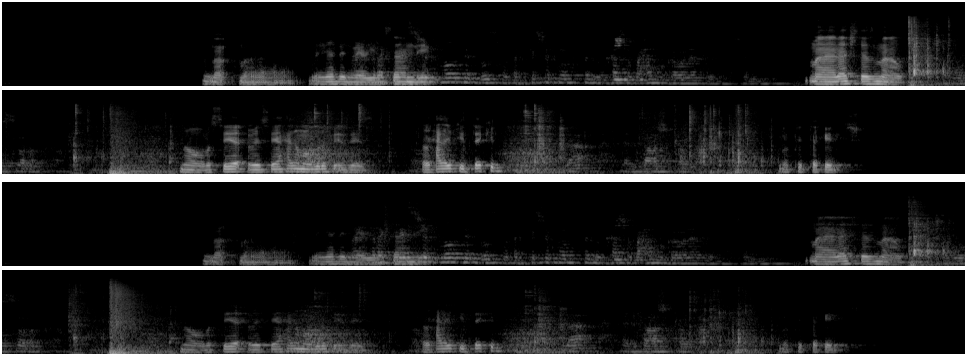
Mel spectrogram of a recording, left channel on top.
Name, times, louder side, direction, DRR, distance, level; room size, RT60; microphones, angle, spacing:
sound 1, 1.7-2.0 2.3-4.4 6.6-6.7 7.6-8.3 9.2-9.3 9.7-12.5 13.1-13.2 15.8-18.0, right 3 dB, 45° right, 0.6 m, -47 dB
voice 1, 2.0-4.3 6.1-6.3 8.1-9.1 11.4-13.3 13.8-14.7 17.4-18.2, left 8 dB, 85° left, 0.3 m, -33 dB
voice 2, 3.4-7.8 9.2-10.3 13.7-13.9 15.2-16.9, right 1 dB, 5° right, 2.8 m, -48 dB
sound 2, 7.9-17.8, left 3 dB, 45° left, 1.1 m, -45 dB
11.5 x 8.6 x 5.4 m
head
